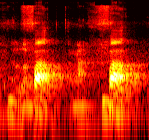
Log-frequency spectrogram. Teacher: Fa mahrajnya adalah ya gigi seri atas ya bertemu dengan bibir yang bawah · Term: huruf safatain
